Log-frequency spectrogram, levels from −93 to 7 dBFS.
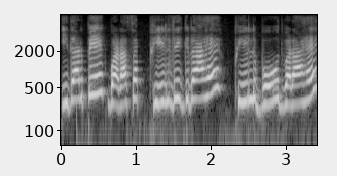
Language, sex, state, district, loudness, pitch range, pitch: Hindi, female, Uttar Pradesh, Muzaffarnagar, -15 LUFS, 280-335 Hz, 325 Hz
